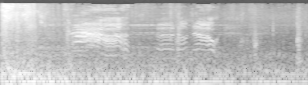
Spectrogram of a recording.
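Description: A young man groans and cries out in pain.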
